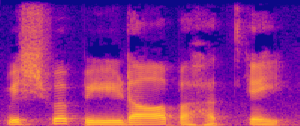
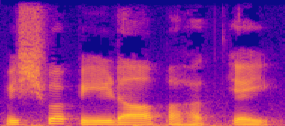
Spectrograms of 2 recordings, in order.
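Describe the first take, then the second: The two takes are said the same way.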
